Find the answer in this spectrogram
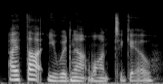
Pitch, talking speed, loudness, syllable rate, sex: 180 Hz, 295 wpm, -19 LUFS, 5.7 syllables/s, female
